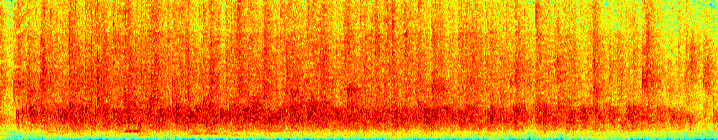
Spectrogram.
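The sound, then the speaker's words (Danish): Loud, sustained applause from a large live studio audience at a live radio drama event, clapping for the participants on stage; a dense steady roar of clapping with a few whoops and cheers rising over it. “Det var både en hånd og noget huhu, og så videre.”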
